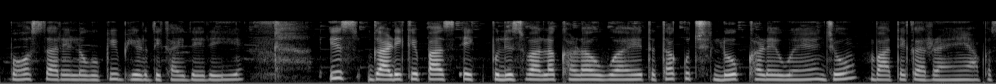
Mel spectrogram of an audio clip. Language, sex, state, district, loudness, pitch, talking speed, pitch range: Hindi, male, Chhattisgarh, Raigarh, -25 LUFS, 225 Hz, 185 wpm, 220-240 Hz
